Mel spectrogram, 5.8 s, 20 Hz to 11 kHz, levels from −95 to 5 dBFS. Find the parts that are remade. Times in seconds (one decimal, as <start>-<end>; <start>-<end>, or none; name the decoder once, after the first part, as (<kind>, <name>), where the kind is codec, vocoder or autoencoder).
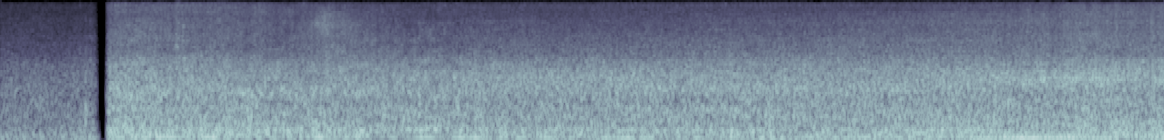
1.2-2.3 (codec, HILCodec)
